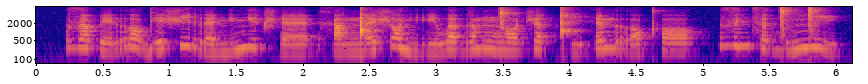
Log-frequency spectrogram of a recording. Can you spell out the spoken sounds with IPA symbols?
z ɐ˧ p e˩ r ɔ˥˩ ɡ e˩˥ ʃ i˥ r ɛ˩ nʲ ɨ˩˥ nʲ ɨ˩˥ t͡ʃʰ ɛ˩ | x a˩ ŋ͡ǃ ɛ˩˥ ʃ ɔ˥˩ nʲ rʲ e˩ w ɐ˥˩ ɡ ɐ˥ m ŋ͡ǀ ɔ˧ t͡ʃ ɐ˥˩ ǃʰ i˩ h ɛ˥ m r ɔ˩˥ kʰ ɔ˧ | z ɨ˥ nʲ s ɐ˧ ɡ͡ǀ ɨ˧ ŋ͡ǀ i˥˩

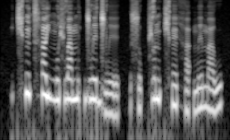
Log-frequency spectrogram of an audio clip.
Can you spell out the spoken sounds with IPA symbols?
t͡ɕʰ ĩ˥˧ t͡sʰ a˥˧ j ŋ o˥˧ ɕ w a˦ m u˦ t̚ d͡z w e˥˧ d͡z w e˨˩ | s o˨ p̚ ɕ o˥˧ n t͡ɕʰ ẽ˧ h a˨ ʔ m e˧ m a˨˦ w

